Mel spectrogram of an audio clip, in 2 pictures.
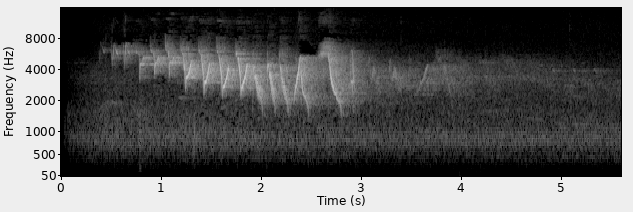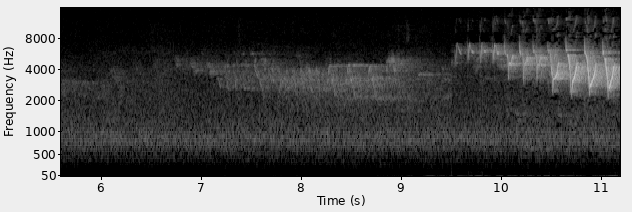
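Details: Birds singing outdoors: a rapid trill of bright, high notes that drops in pitch and ends in sweeping slurs. A quiet pause follows, then a second loud phrase of the same kind begins.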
